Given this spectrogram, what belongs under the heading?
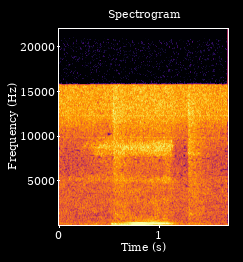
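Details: Single brief low buzzing snore, about half a second, from a male cat sleeping during his afternoon nap: snoring.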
